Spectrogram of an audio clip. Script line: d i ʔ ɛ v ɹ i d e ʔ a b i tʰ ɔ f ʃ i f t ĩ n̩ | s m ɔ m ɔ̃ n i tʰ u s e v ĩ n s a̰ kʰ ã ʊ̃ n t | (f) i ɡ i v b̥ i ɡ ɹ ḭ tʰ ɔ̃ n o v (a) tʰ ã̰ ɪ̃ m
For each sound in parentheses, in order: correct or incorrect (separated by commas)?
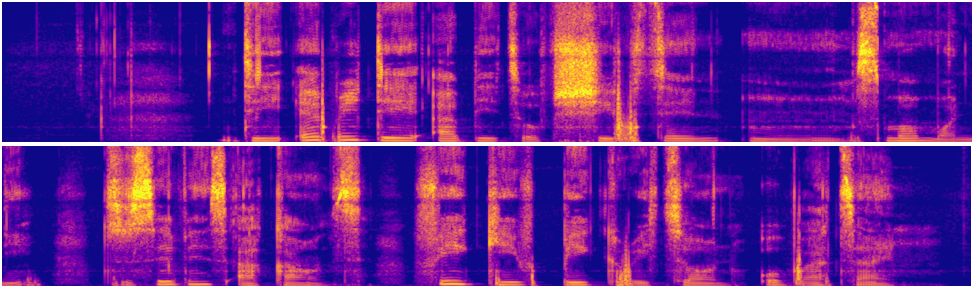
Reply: correct, correct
